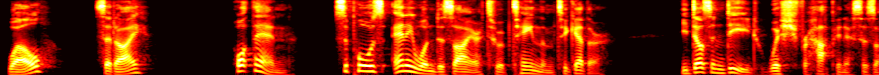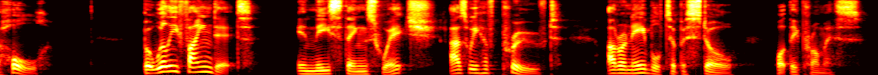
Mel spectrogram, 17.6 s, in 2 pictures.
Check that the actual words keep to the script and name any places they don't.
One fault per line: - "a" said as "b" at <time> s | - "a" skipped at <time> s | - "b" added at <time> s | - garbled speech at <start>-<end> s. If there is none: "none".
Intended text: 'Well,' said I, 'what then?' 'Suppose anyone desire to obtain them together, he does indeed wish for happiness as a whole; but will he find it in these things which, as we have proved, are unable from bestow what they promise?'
- "from" said as "to" at 15.4 s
